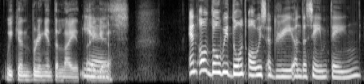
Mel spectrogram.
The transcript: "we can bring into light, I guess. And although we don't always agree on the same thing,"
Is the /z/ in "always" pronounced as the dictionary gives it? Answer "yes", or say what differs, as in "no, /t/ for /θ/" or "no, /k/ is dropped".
no, /s/ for /z/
